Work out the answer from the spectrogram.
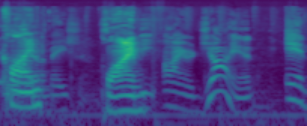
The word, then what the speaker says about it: Klein: If they put Klein or Clean, I don't know. Because these fellas have their hands in working on. You're supposed to pronounce it Klein.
